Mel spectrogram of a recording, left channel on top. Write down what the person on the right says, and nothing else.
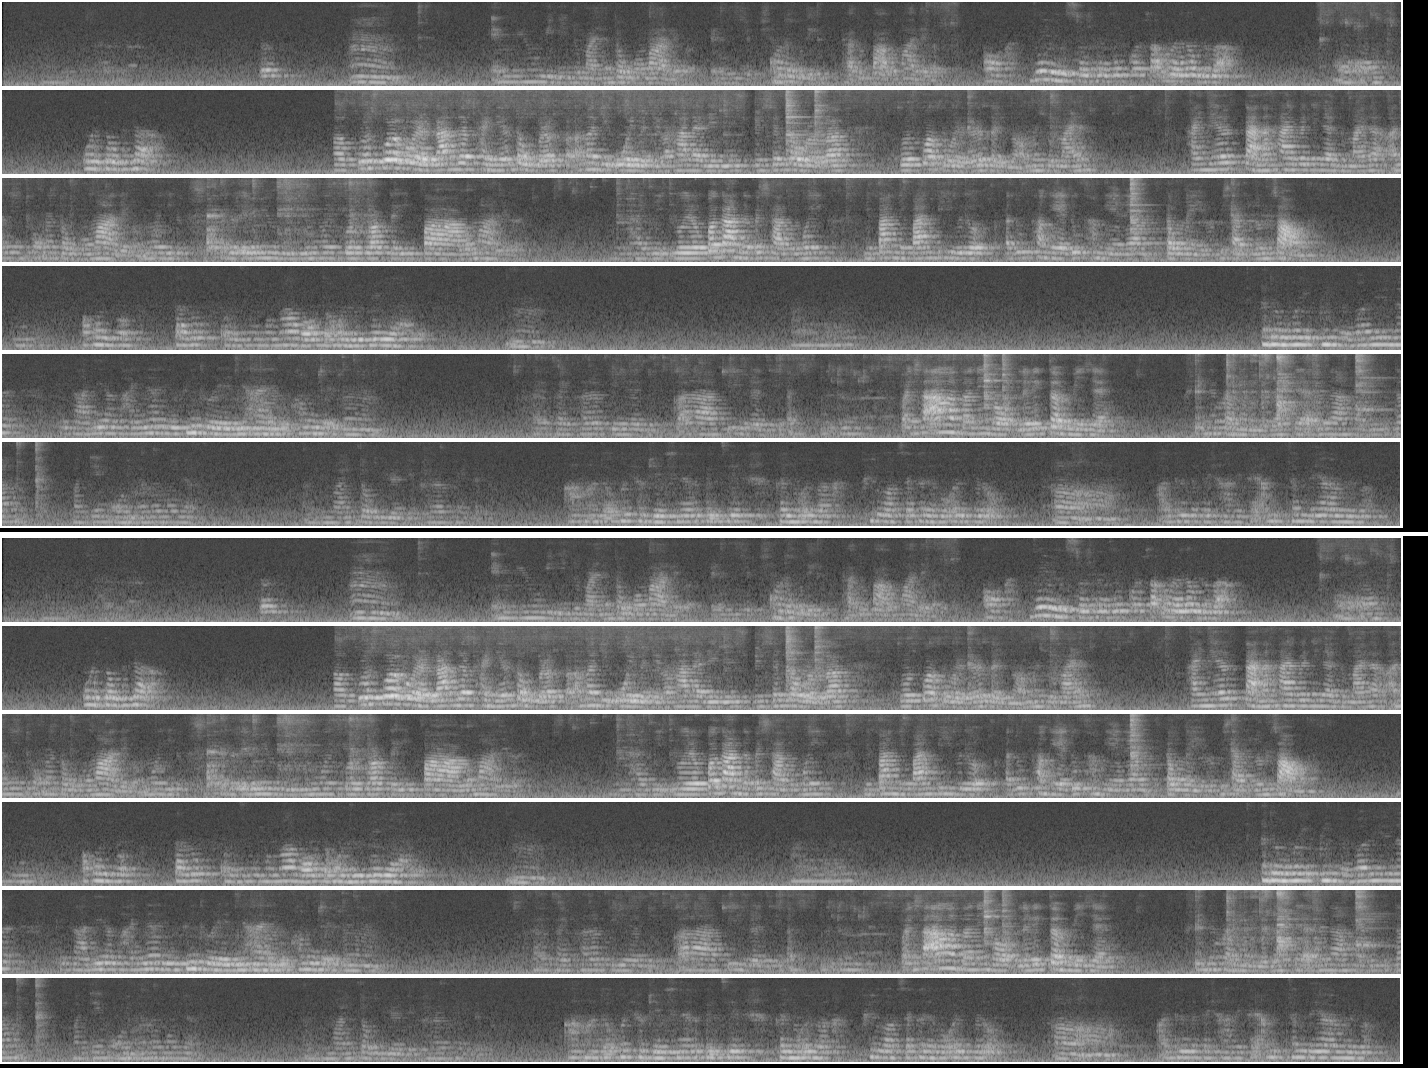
ꯑ
ꯀꯣꯔꯁ
ꯑꯣ ꯁꯤ ꯔꯦꯖꯤꯁꯇ꯭ꯔꯦꯁꯟꯁꯦ ꯀ꯭ꯔꯣꯔꯆ ꯇꯥꯛ ꯂꯣꯏꯔ ꯇꯧꯗꯣꯏꯕ
ꯑꯣꯏ ꯇꯧꯗꯨꯖꯥꯠꯂꯥ
ꯎꯝ ꯑꯩꯈꯣꯏꯁꯨ ꯇꯔꯨꯛ ꯑꯣꯏꯁꯨ ꯃꯉꯥ ꯐꯧꯗꯪ ꯑꯣꯏꯁꯨ ꯄꯤꯕ ꯌꯥꯏ ꯍꯥꯏꯕ
ꯑ ꯑꯗꯣ ꯃꯣꯏ ꯄꯤꯅꯕꯅꯦꯅ ꯀꯩꯀꯥꯗꯤ ꯌꯥꯝ ꯍꯥꯏꯅꯔꯤ ꯄꯤꯗꯣꯔꯦꯗꯤ
ꯍꯥꯏ ꯑꯗꯨ ꯈꯪꯗꯦ
ꯑꯗꯨꯅꯦ
ꯃꯥꯅꯦ
ꯃꯥꯅꯦ
ꯑꯥ ꯑꯗꯣ ꯑꯩꯈꯣꯏ ꯁꯕꯖꯦꯛꯁꯤꯅ ꯏꯆꯦ ꯀꯩꯅꯣ ꯑꯣꯏꯕ ꯐꯤꯜꯋ꯭ꯔꯥꯛ ꯆꯠꯀꯗꯕ ꯑꯣꯏꯕꯗꯣ
ꯑꯗꯨꯅ ꯄꯩꯁꯥꯗꯤ ꯈꯔꯥ ꯌꯥꯝ ꯆꯪꯗ ꯌꯥꯔꯣꯏꯕ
